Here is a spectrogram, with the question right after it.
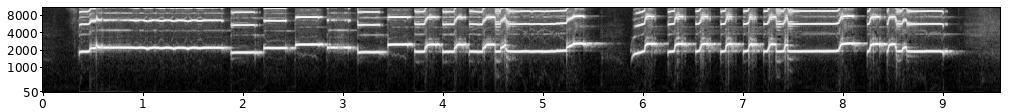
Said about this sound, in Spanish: También de igual manera tenemos otro tipo de mm, ocarina, Ocarina, que la palabra ocarina viene de oxli, de tierra, y, ni viene a hacer este su sonido.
